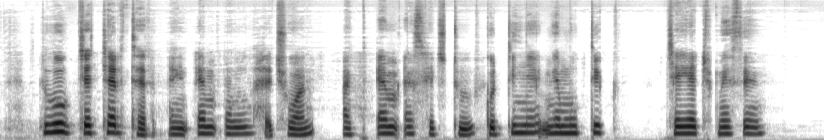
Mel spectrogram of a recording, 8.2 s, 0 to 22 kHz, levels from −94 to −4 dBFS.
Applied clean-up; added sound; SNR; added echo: neural mask model DeepFilterNet 3.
